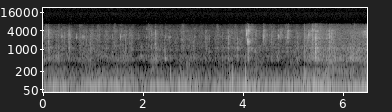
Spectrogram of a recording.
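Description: Close-up mouth sounds of someone chewing sauce-coated crispy fried chicken: soft, irregular wet clicks and crackles, with a few sharper ones about four seconds in.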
